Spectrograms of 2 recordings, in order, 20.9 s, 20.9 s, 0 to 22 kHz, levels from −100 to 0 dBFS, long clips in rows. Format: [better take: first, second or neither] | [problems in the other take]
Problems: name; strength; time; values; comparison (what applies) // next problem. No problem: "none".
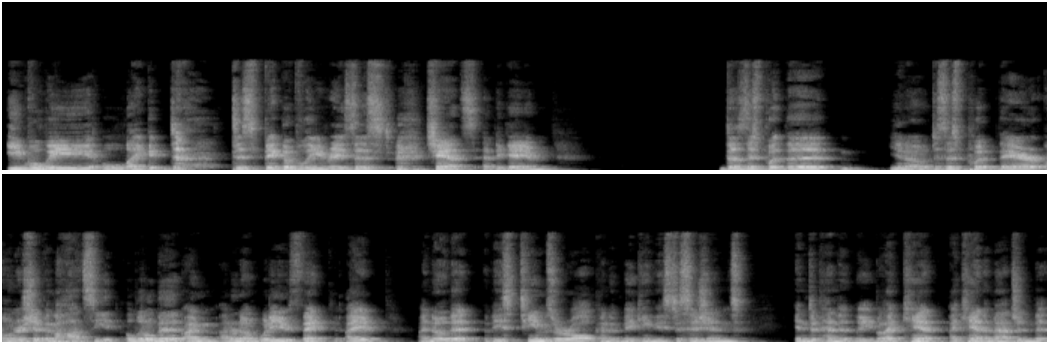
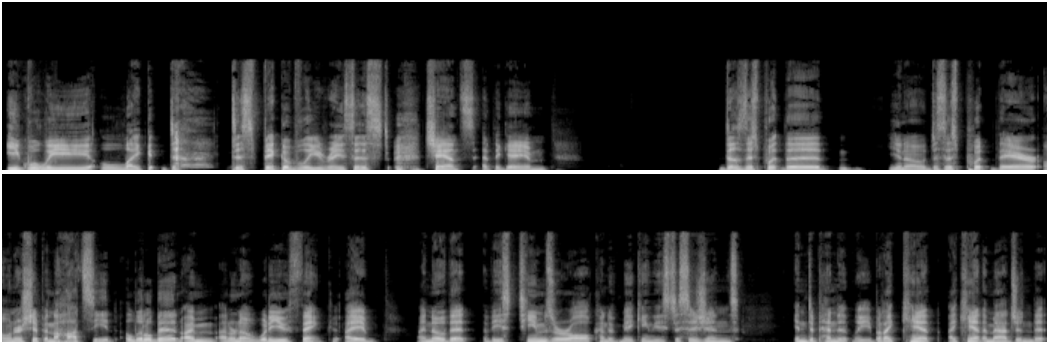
second | off-mic speech; far // room echo; slight; dies away in 0.3 s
